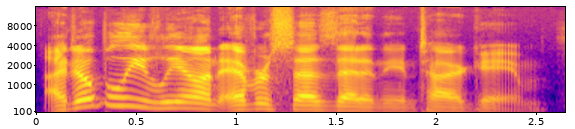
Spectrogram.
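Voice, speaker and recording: A man's voice: on the high side, sing-song, fairly quick, a bit bright, smooth, no room sound. A man giving casual, hesitant video game commentary with wry, self-deprecating asides. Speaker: video game let's player. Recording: game music and gunfire behind. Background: game music, gunfire.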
